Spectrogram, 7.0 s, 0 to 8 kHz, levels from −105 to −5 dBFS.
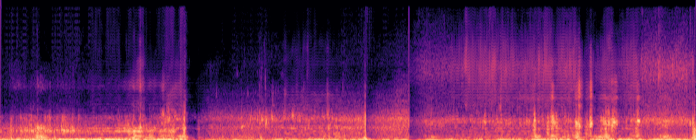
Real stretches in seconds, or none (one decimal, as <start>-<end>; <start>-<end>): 0.0-0.9; 2.1-2.8; 3.4-4.5; 6.4-7.0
